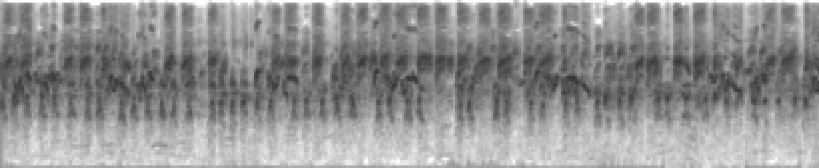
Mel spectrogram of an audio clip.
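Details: Sooty-headed bulbul (Pycnonotus aurigaster) lure call for luring wild bulbuls in close: a dense, unbroken chatter of bright, bubbly chirps and short whistled notes, several birds overlapping throughout.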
